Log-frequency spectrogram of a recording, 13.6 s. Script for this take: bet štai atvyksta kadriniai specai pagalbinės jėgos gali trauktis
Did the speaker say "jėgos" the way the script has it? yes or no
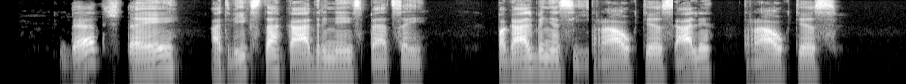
no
